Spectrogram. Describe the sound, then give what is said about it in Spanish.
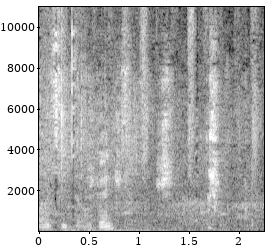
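Cats hiss and yowl in a brief scuffle, with several sharp, agitated bursts in quick succession over a couple of seconds. “No, no pelees, Uma, ¿eh?”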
